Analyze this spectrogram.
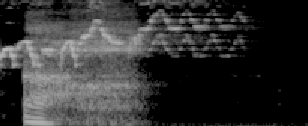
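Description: A short burst of bird chirping: quick warbling tweets that rise and fall, with a lower throaty tone at the start, then the chirps thin out and stop after under two seconds.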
